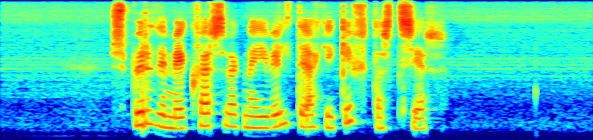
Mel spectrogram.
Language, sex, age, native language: Icelandic, female, 30-39, Icelandic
